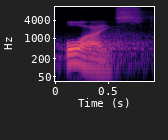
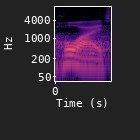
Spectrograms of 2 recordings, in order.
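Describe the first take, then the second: First: The name starts directly with a vowel sound. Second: The name starts with a harsh R-like sound. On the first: The speaker calls it right. "mas é oais com H" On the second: The speaker calls it wrong. "Tem gente que fala roais"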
